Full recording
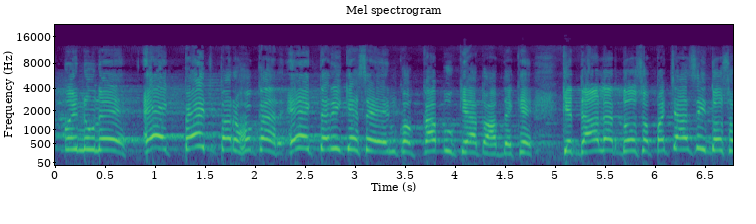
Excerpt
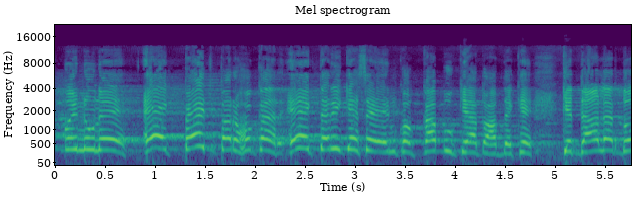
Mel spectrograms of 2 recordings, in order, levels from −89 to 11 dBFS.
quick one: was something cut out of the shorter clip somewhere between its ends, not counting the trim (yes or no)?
no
